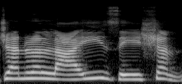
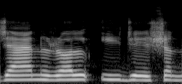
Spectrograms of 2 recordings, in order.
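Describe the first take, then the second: First: The syllable after L sounds like 'lie'. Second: The syllable after L sounds like 'lee'. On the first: The speaker calls it right. "इसको लाई पढ़ना, ली नहीं पढ़ना है" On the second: The speaker calls it wrong. "ई नहीं पढ़ेंगे, generalisation नहीं"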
